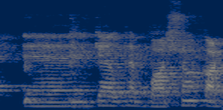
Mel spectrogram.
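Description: A man's voice speaking. A brief break just after the start is followed by one long drawn-out vowel held on a steady pitch, and then ordinary speech resumes.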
